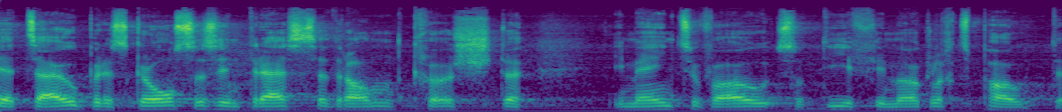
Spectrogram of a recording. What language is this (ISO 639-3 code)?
gsw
